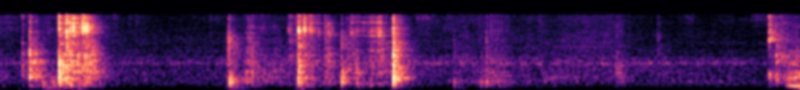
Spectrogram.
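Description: Thin wooden lath being cut into short pieces: a loud sharp snap about a third of a second in, then three more sharp clicks between about one and two seconds in.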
